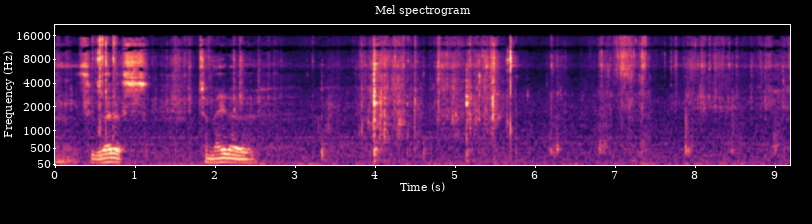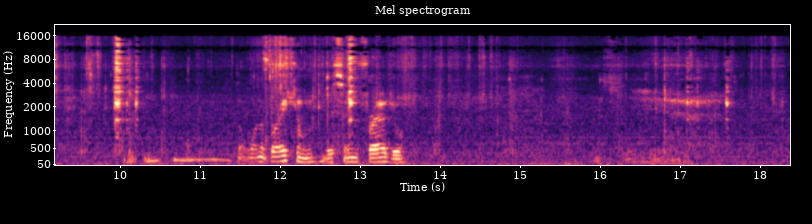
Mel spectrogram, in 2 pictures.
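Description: Crisp taco shells crackle softly as they are handled.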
